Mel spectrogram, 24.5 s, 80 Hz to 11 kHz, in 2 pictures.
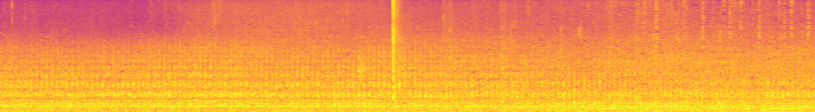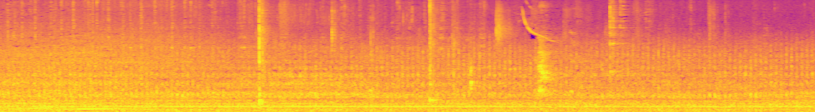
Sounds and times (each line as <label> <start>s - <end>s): helicopter hovering 0.0s - 24.4s
dog bark 20.2s - 20.6s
